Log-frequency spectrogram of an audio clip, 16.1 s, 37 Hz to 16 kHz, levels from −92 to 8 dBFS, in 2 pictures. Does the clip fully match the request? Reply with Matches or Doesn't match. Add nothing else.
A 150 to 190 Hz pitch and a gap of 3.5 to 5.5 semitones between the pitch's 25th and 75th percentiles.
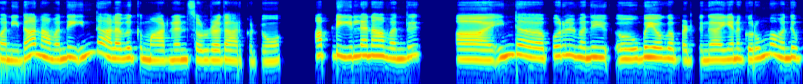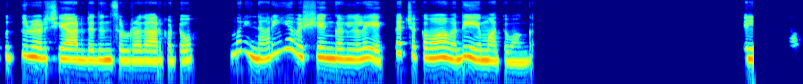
Doesn't match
